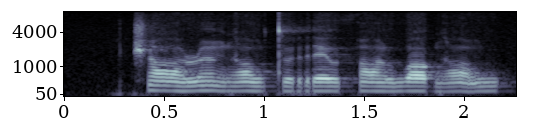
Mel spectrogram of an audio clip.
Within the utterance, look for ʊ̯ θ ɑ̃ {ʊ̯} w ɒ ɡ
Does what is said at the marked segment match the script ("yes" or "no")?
yes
